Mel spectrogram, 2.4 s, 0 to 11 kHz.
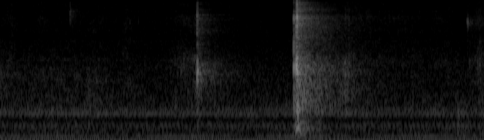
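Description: Two sharp plastic clicks about half a second apart, the second louder: the two-speed gear selector slider on top of a Bosch GSB 18V cordless drill being switched between speed one and speed two.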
